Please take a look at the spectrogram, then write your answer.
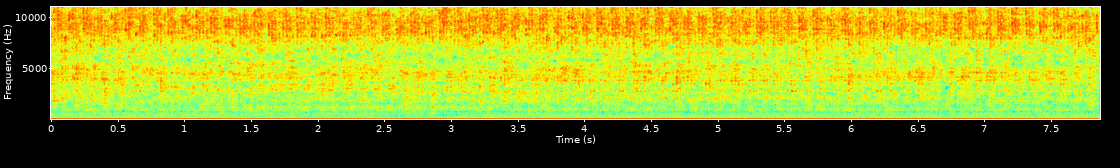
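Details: Freshly rebuilt MG Midget/Triumph Spitfire 1500 performance engine (shaved head, flat-top pistons, enlarged intake valves, 270 cam, balanced) running with a deep, smooth, steady drone, revved slightly; no tapping or rattles, healthy.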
